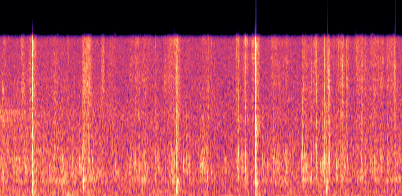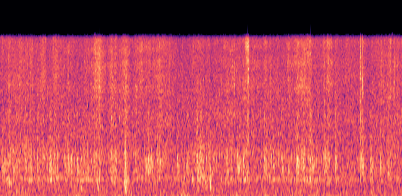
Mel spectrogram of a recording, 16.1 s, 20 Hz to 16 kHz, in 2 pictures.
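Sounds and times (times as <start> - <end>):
fabric rustling: 0.0 - 16.0.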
